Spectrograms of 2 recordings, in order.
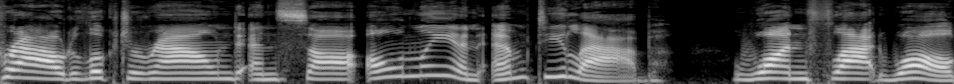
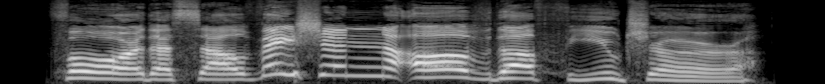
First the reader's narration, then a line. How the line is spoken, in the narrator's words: boomed a voice from hidden speakers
